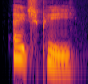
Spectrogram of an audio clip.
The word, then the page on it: hp: British English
